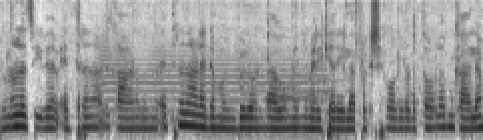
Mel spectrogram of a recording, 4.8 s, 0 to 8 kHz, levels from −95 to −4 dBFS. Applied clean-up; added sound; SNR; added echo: none; Trumpet; 20 dB; none.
